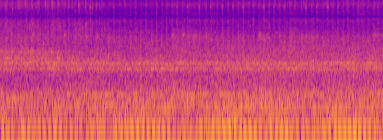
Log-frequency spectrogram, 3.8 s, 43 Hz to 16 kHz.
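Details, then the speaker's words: Ferguson TO-20 tractor after valve work on rotator caps to cure tapping and screeching: even low chug at idle, no valve tick from top end, pushrods turning properly; fan belt still somewhat noisy. "no Ticky Ticky so you can button this back up put the fuel tank back on and uh she's ready to go for another three years"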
